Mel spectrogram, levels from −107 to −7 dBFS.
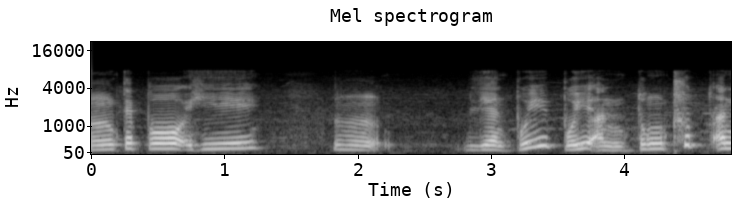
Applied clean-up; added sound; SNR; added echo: none; none; none; none.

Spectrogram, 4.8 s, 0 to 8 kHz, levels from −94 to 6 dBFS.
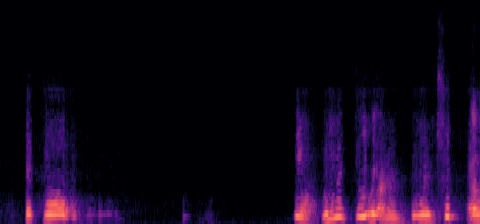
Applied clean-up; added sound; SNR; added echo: neural mask model DeepFilterNet 3.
